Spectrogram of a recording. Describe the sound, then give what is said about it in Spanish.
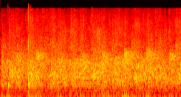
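A church audience applauds during a sermon in praise of Christ, the King of Kings, in a steady, dense wash of many hands clapping, sustained at an even level throughout, with one sharper clap standing out near the start and no voices heard. “Démosle un buen aplauso al Rey de Reyes.”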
